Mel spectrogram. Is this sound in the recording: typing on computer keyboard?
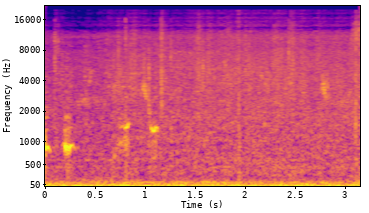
no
